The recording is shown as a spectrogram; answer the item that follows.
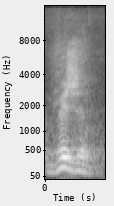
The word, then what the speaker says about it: vision: vision Vision. for the It is. Pronounce this word right. Aparna, just wait there. Keep standing. Vision. Yeah. You know, like you say, shh. Similarly, it is vision.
